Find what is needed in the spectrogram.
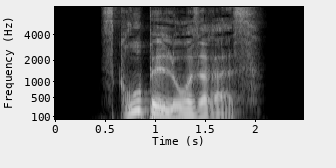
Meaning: strong/mixed nominative/accusative neuter singular comparative degree of skrupellos
- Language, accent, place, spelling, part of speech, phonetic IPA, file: German, Germany, Berlin, skrupelloseres, adjective, [ˈskʁuːpl̩ˌloːzəʁəs], De-skrupelloseres.ogg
